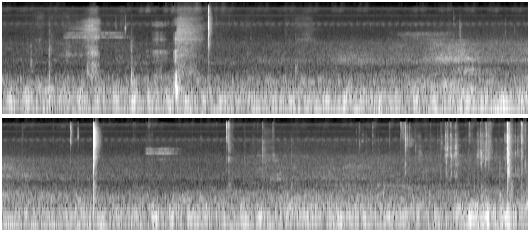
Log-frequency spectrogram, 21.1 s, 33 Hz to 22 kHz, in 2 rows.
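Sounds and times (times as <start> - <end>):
sharp clicks: 11.9 - 12.6
packaging handling noise: 18.5 - 21.0.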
